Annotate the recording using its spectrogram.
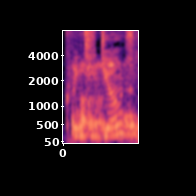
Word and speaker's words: Quincy Jones: Oh, Quincy Jones, die kennen we allemaal van Michael Jackson, toch?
